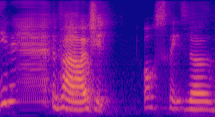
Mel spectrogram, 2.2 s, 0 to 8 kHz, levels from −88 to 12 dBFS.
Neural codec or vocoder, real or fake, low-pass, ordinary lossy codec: codec, 16 kHz, about 1 kbps, DyCAST, with the encoder's durations; fake; none; none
